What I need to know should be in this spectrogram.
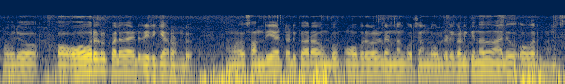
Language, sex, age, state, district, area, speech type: Malayalam, male, 30-45, Kerala, Alappuzha, rural, spontaneous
